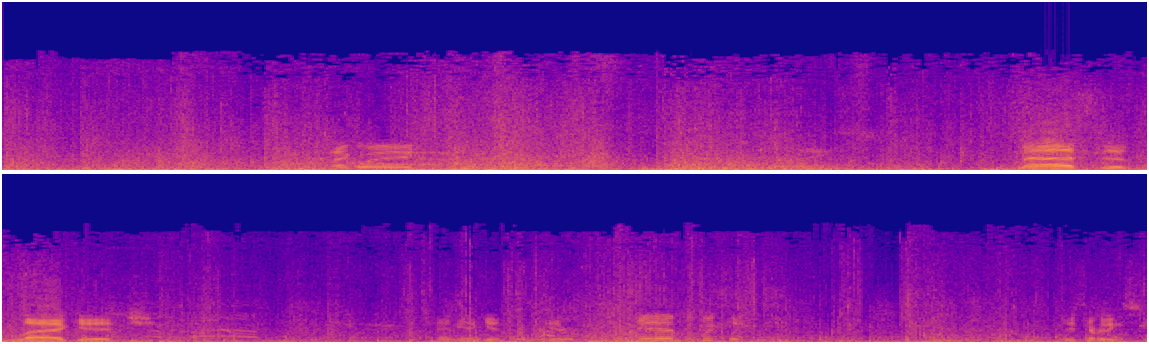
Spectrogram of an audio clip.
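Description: Heavy explosions rumble and crash nearby.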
